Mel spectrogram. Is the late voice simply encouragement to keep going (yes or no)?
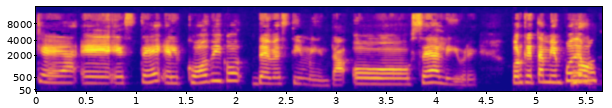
yes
